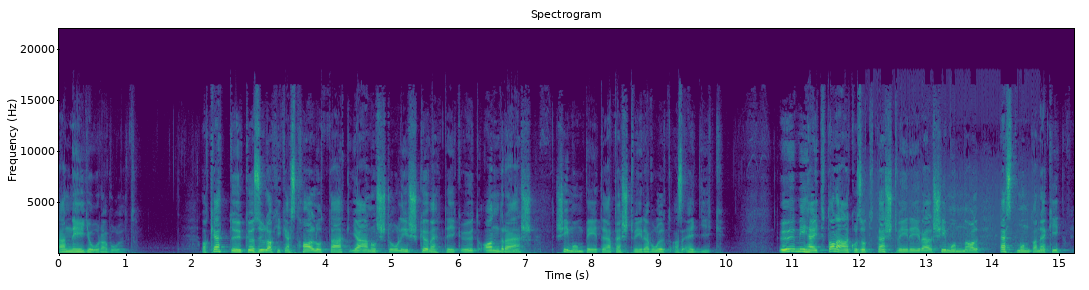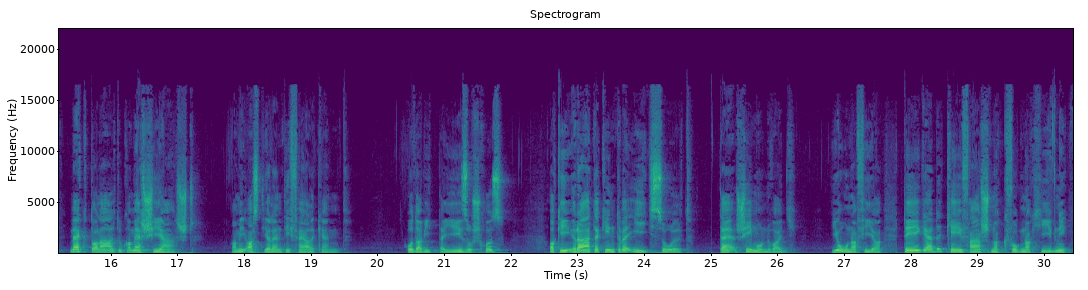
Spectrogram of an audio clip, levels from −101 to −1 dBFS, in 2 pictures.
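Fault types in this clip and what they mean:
DECT cordless phone buzz: A nearby DECT handset or base sends a radio burst every 10 ms, and the audio circuit rectifies it. Here it is a thin, steady 100 Hz buzz with many harmonics, faint beneath the speech, from 12.02 to 14.70 s.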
